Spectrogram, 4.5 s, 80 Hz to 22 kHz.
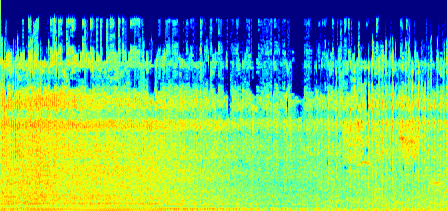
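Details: Sears GT 19.9 big-block garden tractor, first start after sitting about two years, choke not cooperating: uneven, lumpy running that shifts pitch abruptly when throttle is added and never settles; running rough, a little smoky.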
